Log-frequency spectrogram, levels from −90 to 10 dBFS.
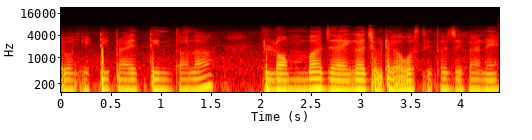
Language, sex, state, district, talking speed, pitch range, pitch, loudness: Bengali, male, West Bengal, Dakshin Dinajpur, 135 wpm, 130-135 Hz, 130 Hz, -22 LUFS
